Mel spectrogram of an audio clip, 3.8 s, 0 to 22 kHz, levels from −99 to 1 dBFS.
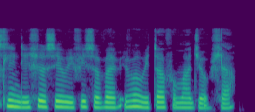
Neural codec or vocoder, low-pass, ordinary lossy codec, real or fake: none; none; none; real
